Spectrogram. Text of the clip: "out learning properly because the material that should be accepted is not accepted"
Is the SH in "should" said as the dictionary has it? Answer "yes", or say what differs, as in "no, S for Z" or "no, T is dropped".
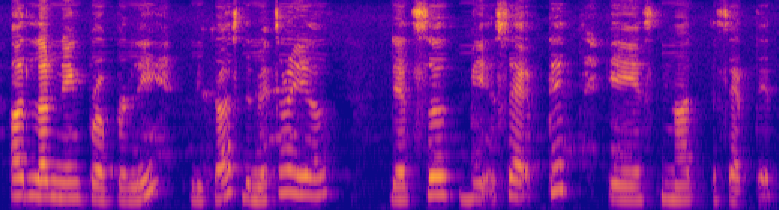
no, S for SH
